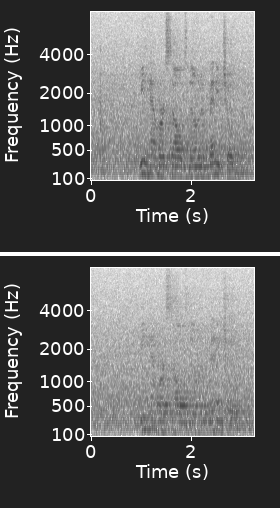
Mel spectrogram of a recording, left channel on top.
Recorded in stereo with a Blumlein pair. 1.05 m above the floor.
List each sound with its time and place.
0.9 s a man speaking: 65° left, 3 m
